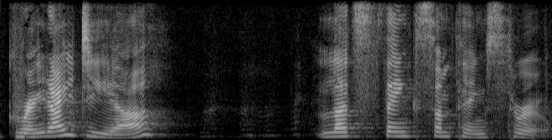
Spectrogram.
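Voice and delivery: slow, coaxing agreement; tactful wife easing him along; gentle support. Retold or imitated. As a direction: soften him up, slowly. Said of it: "learned how to come along the side of him and say".

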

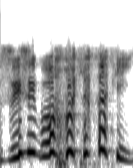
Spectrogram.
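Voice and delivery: breaking into laughter mid-sentence; laughing while talking. Real, not acted. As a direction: laugh it out as you boast. Proudly claims she can wiggle nose.

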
